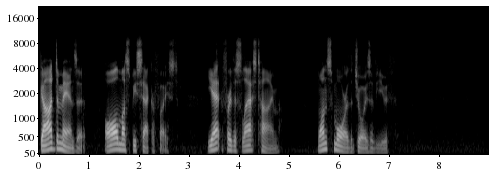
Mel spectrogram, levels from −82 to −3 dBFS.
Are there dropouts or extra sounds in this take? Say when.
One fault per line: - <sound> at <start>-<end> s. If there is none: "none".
none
